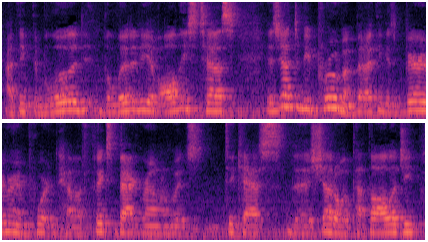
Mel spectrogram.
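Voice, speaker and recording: Male physician instructor, halting technical delivery, slightly high voice, clear background noise in a reverberant room. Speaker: physician demonstrating hip exam. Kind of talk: clinical teaching demonstration. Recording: roomy, distant mic, noisy background.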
